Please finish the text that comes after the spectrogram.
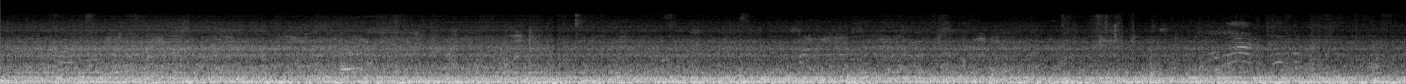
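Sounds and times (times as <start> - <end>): train interior rumble: 0.0 - 14.0.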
